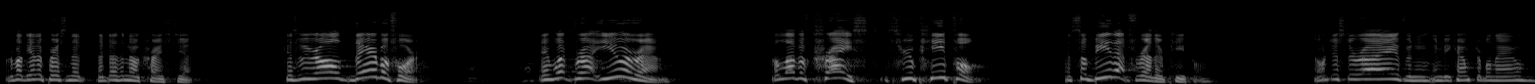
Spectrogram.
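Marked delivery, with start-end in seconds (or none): 2.8-12.0 higher, louder preacher's cry; preaching at full force. Acted. Pastor pressing the congregation to love others, full preaching force. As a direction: drive it home to the congregation.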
